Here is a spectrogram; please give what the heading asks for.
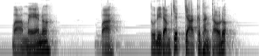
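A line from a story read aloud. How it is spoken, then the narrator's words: Angry shout. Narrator (Vietnamese): Tâm quát lên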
